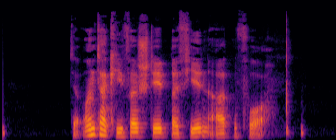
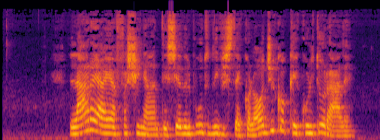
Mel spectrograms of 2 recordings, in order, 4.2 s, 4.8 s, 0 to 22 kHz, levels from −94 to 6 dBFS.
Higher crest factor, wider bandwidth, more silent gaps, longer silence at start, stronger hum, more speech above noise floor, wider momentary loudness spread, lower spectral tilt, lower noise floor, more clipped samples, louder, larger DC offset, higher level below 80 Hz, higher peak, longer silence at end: first, 20 dB vs 14 dB; about the same, 15.5 kHz vs 16.5 kHz; neither; first, 0.9 s vs 0.7 s; neither; first, 61 dB vs 32 dB; first, 16 LU vs 6 LU; first, -5 dB/octave vs -3.5 dB/octave; first, -85 dBFS vs -45 dBFS; neither; second, -25 LUFS vs -13 LUFS; neither; second, -68 dBFS vs -46 dBFS; second, -6 dBFS vs 0 dBFS; first, 0.6 s vs 0.3 s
